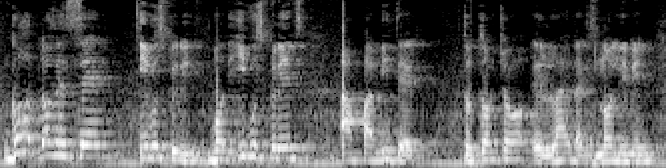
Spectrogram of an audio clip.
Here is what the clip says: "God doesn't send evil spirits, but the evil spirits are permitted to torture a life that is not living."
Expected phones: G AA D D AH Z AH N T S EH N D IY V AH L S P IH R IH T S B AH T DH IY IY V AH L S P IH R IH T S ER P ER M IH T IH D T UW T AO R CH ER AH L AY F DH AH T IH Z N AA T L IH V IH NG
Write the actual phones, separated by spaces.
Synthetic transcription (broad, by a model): G AA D D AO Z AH N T S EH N IY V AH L S P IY R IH T B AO T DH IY IY V AH L S P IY R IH T S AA P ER M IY T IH D T UW T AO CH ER AH L AY F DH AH T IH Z N AA T L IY V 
